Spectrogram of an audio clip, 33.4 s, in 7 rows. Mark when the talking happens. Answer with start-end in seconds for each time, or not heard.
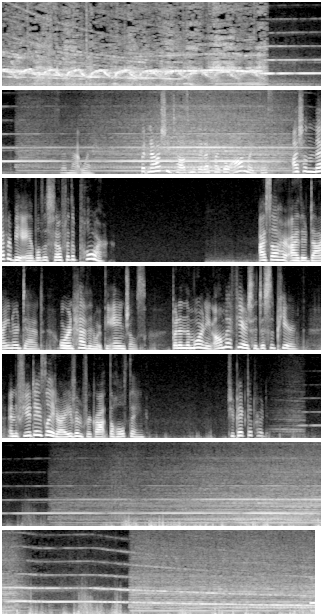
5.7-11.2, 13.4-21.3, 22.6-23.1.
